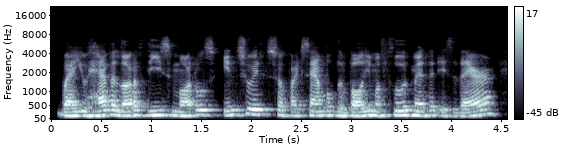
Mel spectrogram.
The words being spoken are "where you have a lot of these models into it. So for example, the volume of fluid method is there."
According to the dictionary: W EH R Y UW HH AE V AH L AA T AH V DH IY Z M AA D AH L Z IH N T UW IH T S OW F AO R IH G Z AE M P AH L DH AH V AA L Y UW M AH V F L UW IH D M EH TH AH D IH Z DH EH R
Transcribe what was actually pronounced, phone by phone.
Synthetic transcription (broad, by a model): W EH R Y UW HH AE V AH L AA T AH V DH IY Z M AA D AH L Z IH N T UW IH T S OW F AO R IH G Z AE M P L DH AH V AA L Y UW M AH V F L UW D M EH TH AH D IH Z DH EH R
